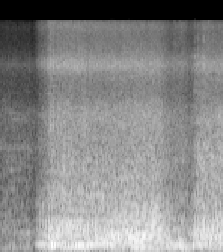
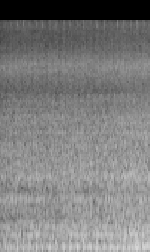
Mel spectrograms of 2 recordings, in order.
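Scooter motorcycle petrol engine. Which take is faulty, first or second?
first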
